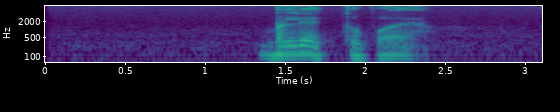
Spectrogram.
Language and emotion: Russian, angry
